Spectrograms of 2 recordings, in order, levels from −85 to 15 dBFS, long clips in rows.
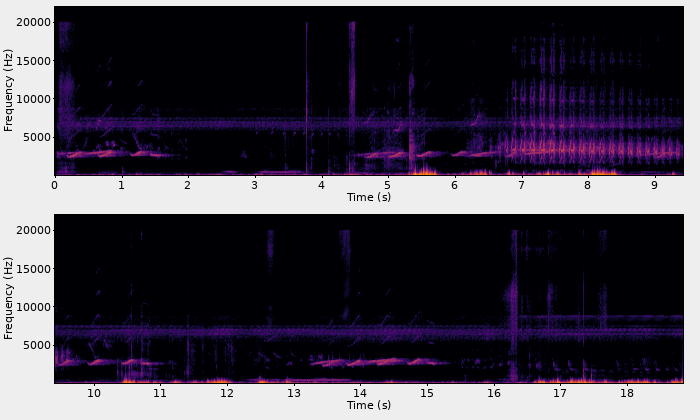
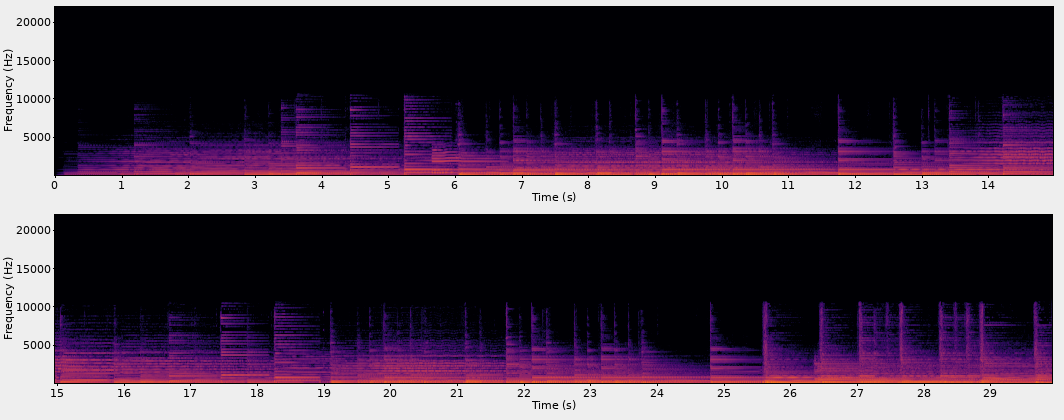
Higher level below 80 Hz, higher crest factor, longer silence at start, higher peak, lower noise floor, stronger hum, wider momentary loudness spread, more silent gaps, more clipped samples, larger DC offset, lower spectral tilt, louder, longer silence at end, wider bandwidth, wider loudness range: first, -30 dBFS vs -44 dBFS; first, 24 dB vs 18 dB; about the same, 0.2 s vs 0.15 s; first, 0 dBFS vs -10 dBFS; first, -56 dBFS vs -49 dBFS; neither; first, 23 LU vs 9 LU; neither; neither; neither; about the same, -7 dB/octave vs -7.5 dB/octave; first, -25 LUFS vs -28 LUFS; about the same, 0 s vs 0 s; about the same, 12 kHz vs 11 kHz; first, 19 LU vs 6 LU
